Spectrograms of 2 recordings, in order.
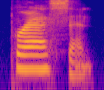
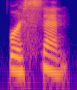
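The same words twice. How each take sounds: First: It is pronounced the way the noun is. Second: It is pronounced the way the verb is. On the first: It means a gift. The speaker calls it right. "if you are referring into the noun, you say it quite like this" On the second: It means to perform or show something. The speaker calls it wrong. "when you say it that way, present. Present in English, it means to perform"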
